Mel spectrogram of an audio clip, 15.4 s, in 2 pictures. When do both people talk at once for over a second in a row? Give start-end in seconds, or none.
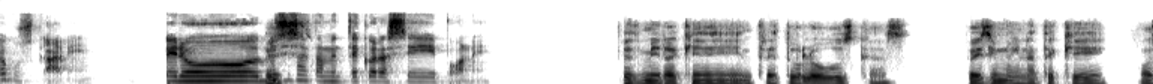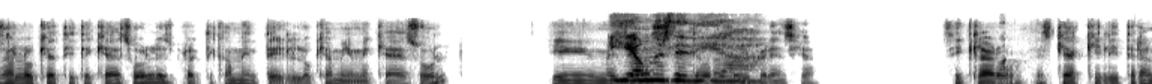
11.7-12.9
